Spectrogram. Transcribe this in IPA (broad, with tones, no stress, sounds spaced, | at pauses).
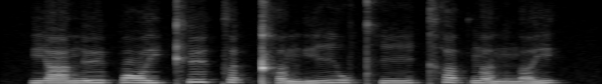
j aː˨ n̪ yː˧ p ɔː˧ j kʰ yː˥ k ɐ˧ t̚ kʰ ɐ˨˩ ŋ j iː˧ w t̪ʰ iː˨˥ kʰ ɐ˧ k̚ n̪ ɐ˨˩ n ŋ ɐ˨˥ j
